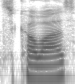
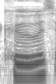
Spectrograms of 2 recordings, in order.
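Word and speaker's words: Coös: on top the two dots oh okay so coas so people who aren't from the area pronounce it CZ and you're like that's adorable you're wrong you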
